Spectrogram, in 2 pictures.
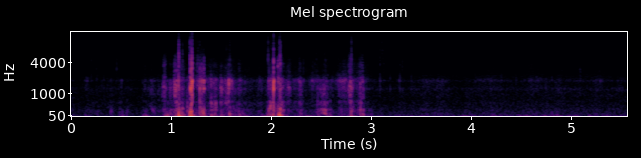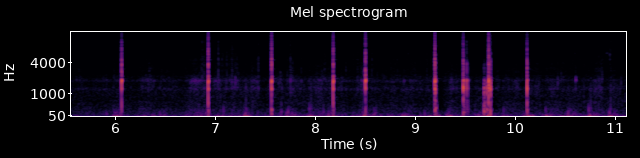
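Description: A boxer dog running with an action camera on her harness. About a second in there is a burst of loud knocks and rattles, then sharp clicks come at an uneven pace of one to three a second.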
